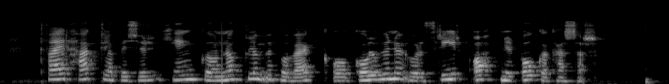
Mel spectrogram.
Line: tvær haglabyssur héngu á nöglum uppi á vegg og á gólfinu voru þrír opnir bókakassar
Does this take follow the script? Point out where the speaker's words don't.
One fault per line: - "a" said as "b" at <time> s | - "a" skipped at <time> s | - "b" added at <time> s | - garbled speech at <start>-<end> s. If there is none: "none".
none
